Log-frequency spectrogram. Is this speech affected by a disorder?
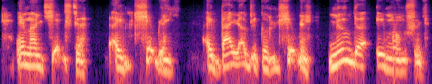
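Yes: cerebral palsy with speech impediment; speech impediment since birth.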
